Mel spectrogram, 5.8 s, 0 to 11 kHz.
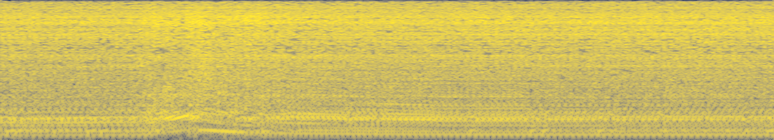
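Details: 1980 Yamaha XJ650 motorcycle with pod air filters partly masked with tape to restrict airflow: idle with a quick rev blip, then the beat wanders and never settles. Erratic idle, cause suspected, not confirmed.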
